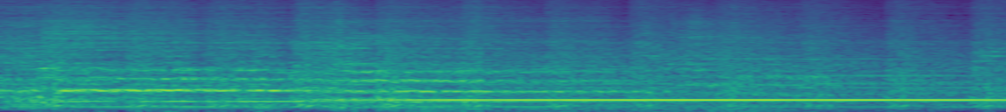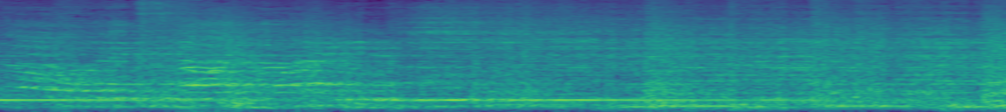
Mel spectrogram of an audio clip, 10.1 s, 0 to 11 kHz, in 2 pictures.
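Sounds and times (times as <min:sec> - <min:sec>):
live band music: 0:00.0 - 0:10.0
long held note: 0:00.6 - 0:08.8.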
